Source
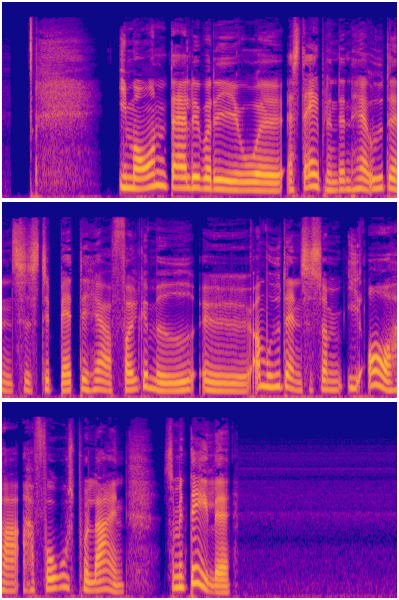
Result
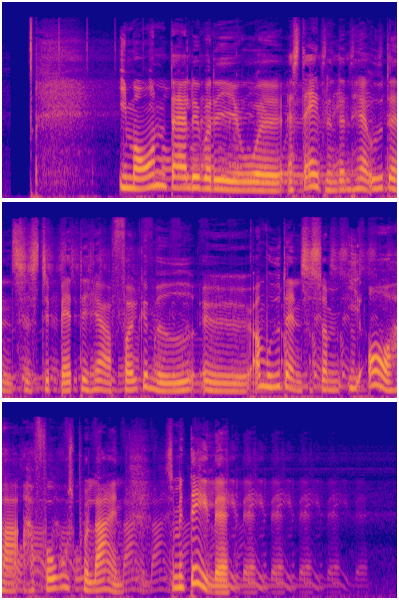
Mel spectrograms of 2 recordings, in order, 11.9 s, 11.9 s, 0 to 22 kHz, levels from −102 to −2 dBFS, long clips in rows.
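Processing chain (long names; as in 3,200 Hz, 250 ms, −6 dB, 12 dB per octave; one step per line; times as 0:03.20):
repeating echo 281 ms, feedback 58%, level −17 dB
level −6 dB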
